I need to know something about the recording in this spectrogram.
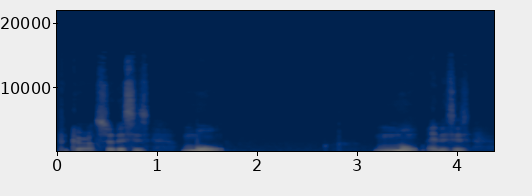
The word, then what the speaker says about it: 木: given name of the girl so this is Moo Mo and this is Lan LAN the small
